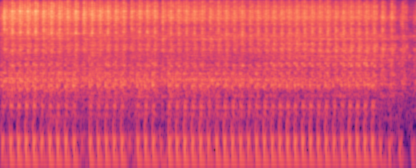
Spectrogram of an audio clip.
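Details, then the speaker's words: Vintage BSA single-cylinder motorcycle that had been hard to start, after setting the idle screw and adjusting the carburetor mixture screw, with a blip: steady even low thumping, no misses or knocks; clean healthy idle. "Sounds pretty good. >> That sounds much better."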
